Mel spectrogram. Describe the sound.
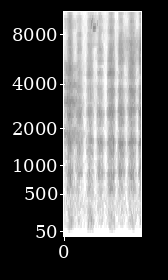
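A voice imitates rapid panting to depict an increased heart and breathing rate: about six quick, breathy huffs in a steady rhythm over under two seconds, fairly loud, with no words spoken.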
